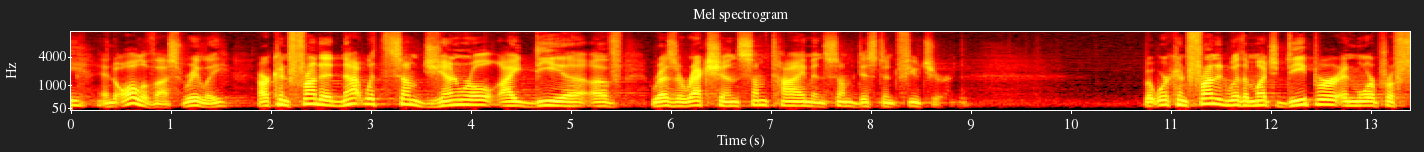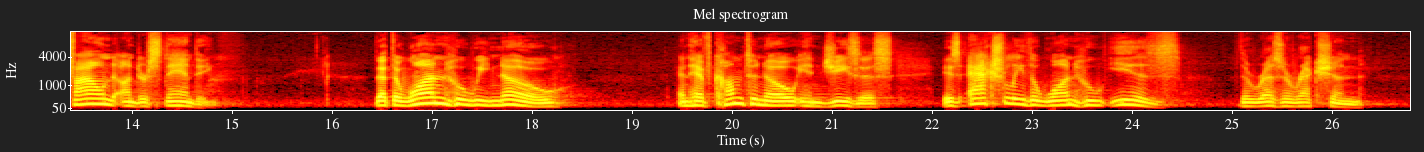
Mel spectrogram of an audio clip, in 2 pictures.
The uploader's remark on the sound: delivered during the Traditional Worship service.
